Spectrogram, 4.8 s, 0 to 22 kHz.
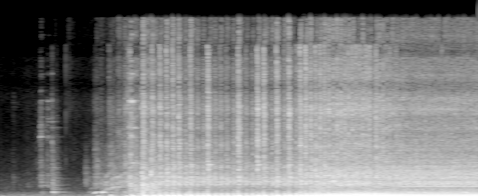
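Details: Briggs & Stratton Storm Responder generator, previously non-running with compression, after carb cleaning: pull-start, fires within a second, settles into a steady, even drone holding a 3000 W load; cause was a dirty carb; normal running.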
